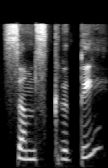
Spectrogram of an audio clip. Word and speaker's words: Sanskrit: With Aryans came one of the Indo-European language, that is Sanskrit, and they pronounce it like Samskriti.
